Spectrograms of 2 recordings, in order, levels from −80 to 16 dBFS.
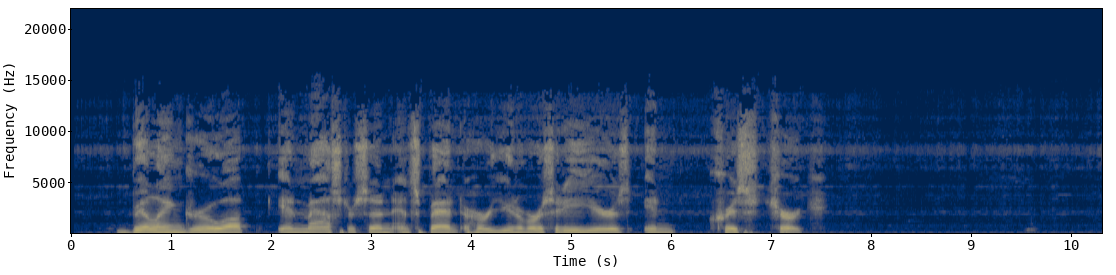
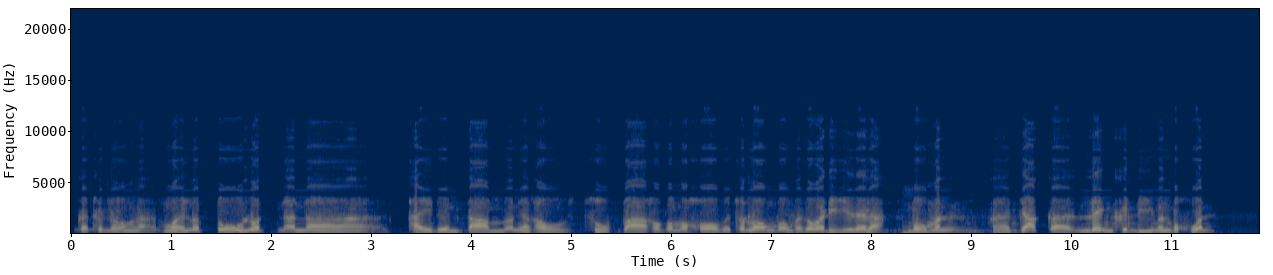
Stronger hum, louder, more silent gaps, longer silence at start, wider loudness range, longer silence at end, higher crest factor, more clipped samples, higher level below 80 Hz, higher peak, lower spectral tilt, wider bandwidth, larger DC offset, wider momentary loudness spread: neither; first, -18 LUFS vs -28 LUFS; neither; first, 0.45 s vs 0.05 s; first, 5 LU vs 2 LU; first, 2.8 s vs 0.45 s; about the same, 18 dB vs 16 dB; neither; first, -46 dBFS vs -74 dBFS; first, -2 dBFS vs -12 dBFS; second, -3.5 dB/octave vs -5.5 dB/octave; first, 15 kHz vs 12 kHz; neither; first, 12 LU vs 8 LU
